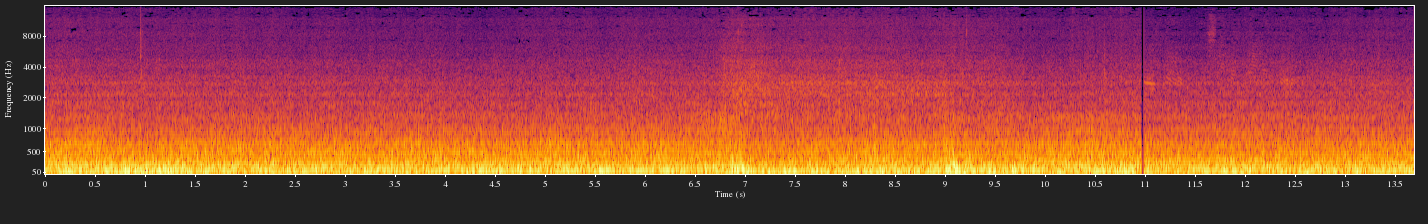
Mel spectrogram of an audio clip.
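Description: Steady low road rumble of a moving car, with a brief rise of hiss about halfway through.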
